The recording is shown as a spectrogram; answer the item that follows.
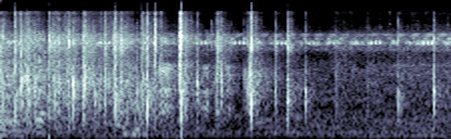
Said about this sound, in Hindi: खुलकर तालियां बजाओ।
